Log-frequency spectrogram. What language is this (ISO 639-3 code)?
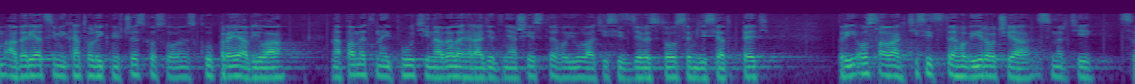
slk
